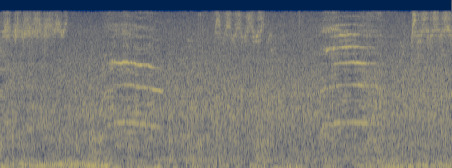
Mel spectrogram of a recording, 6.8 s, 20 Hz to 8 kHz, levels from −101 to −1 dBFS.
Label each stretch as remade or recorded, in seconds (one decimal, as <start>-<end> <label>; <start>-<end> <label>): 0.0-0.8 remade; 0.8-1.6 recorded; 1.6-2.3 remade; 2.3-4.7 recorded; 4.7-5.9 remade; 5.9-6.8 recorded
